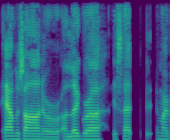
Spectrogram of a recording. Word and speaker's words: Allegro: Yeah, I think there are probably four ways that you can stand out in a situation like Amazon or Allegra. Am I pronouncing that right?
